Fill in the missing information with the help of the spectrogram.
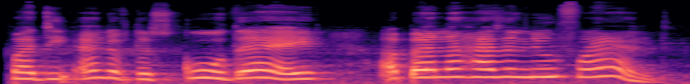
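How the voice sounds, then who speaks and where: A woman's voice: very high-pitched, normal speed, darkish tone, soft background music. A woman narrating a children's storybook as an audiobook.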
